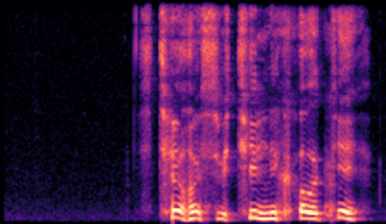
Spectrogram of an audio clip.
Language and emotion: Russian, positive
